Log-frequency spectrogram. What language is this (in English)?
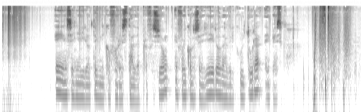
Galician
